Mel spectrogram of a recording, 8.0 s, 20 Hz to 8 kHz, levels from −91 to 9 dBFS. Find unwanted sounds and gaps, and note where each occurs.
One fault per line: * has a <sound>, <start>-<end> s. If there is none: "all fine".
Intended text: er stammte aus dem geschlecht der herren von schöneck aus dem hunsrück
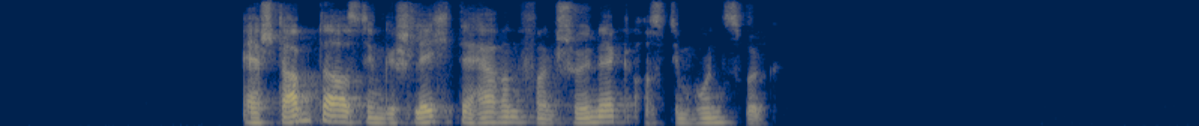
all fine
